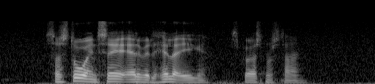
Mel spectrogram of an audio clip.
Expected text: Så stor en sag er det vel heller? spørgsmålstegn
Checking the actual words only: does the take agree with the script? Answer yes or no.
no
